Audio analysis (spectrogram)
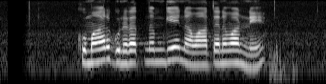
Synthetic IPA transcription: kumaːɾəɡunəɾat̪nəmɡeːnaʋaːt̪ænəʋanːeː

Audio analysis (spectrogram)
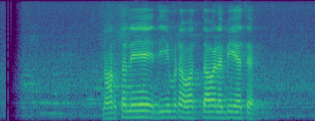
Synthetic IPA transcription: naɾt̪ɐnejed̪iːməʈəaʋat̪ːaːʋəlæbiæt̪ə

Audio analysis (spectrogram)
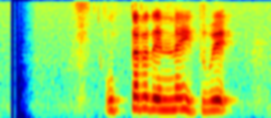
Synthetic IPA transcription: ut̪ːəɾəd̪enːəhit̪uʋe

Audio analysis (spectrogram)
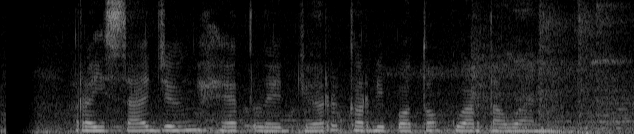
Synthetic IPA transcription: raisad͡ʒɨŋhɛt̪lɛd͡ʒərkɨrdipɔt̪ɔkuwart̪awan

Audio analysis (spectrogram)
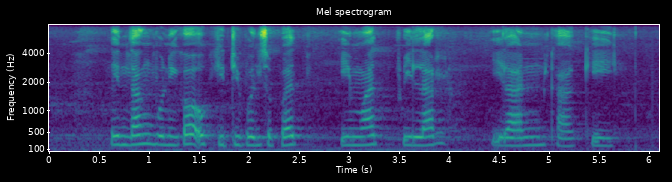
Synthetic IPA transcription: lint̪aŋpunikɔuɡ̥i̤d̪̥i̤pʊnsəb̥a̤t̪̚imat̪̚pilar | ilankaki

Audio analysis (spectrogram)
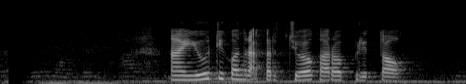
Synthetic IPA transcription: ʔajud̪̥i̤kɔnt̪ɾa̰ʔkərd̥ʒ̥ɔ̤kaɾob̥ɾit̪ɔ

